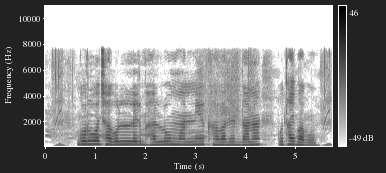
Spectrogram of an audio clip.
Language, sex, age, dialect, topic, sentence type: Bengali, female, 25-30, Rajbangshi, agriculture, question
